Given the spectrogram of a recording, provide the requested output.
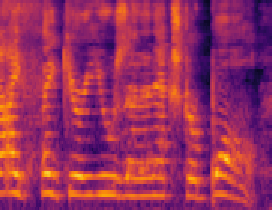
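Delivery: put-on high-pitched boyish accusation; high young voice; young self. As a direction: pipe up like a suspicious kid. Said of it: "I said".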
